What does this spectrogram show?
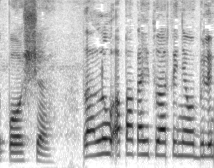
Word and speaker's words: Porsche: sama yang Porsche B saya baru tahu ternyata dibacanya bukan Porsche tapi porsa Lalu apakah itu artinya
